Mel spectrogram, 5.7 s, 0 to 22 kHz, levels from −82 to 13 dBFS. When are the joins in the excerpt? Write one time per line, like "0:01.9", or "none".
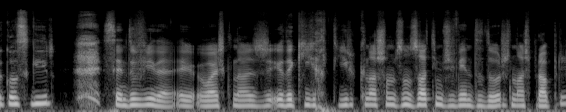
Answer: none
